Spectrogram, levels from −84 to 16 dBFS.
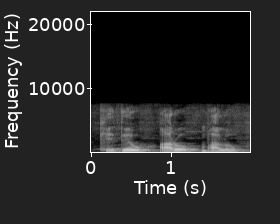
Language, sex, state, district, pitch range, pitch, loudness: Bengali, male, West Bengal, North 24 Parganas, 95-130 Hz, 120 Hz, -17 LUFS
